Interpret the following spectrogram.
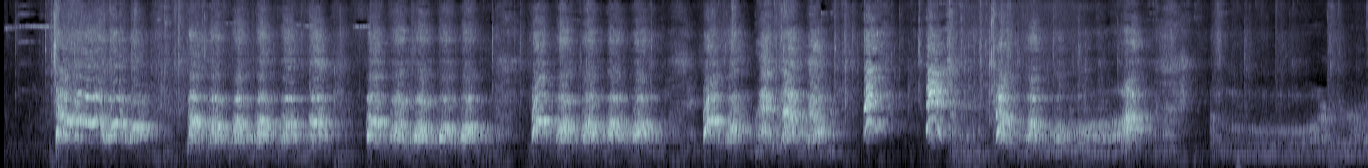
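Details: Schnauzer dog greeting a friend, giving a long run of loud, drawn-out whining, yodel-like cries, about nine bursts each lasting a second or more, separated by brief pauses, ending with a softer, lower whine.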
